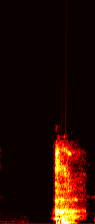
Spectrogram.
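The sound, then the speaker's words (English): A single short human cough breaks a moment of silence, clear and alone. “Let me just cough.”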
